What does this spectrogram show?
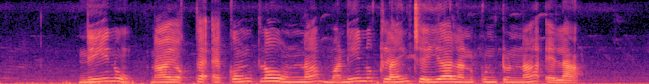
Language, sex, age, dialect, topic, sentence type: Telugu, female, 18-24, Utterandhra, banking, question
